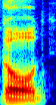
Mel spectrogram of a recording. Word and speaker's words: Gould: Anthony Gould, spelled like gold, like Robbie Gould, but it's pronounced gold.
